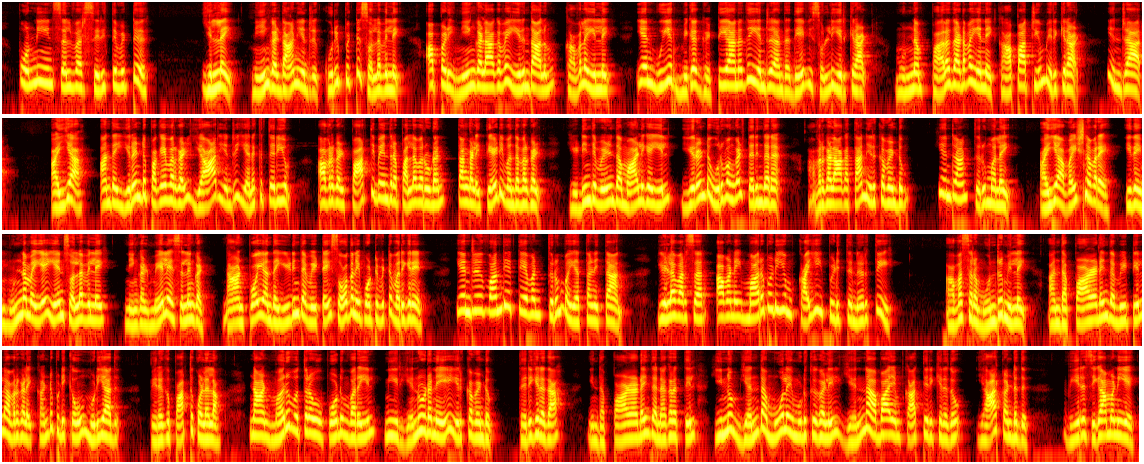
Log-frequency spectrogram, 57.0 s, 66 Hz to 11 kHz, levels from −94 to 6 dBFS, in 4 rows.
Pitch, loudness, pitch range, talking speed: 220 Hz, -15 LUFS, 200-245 Hz, 120 wpm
